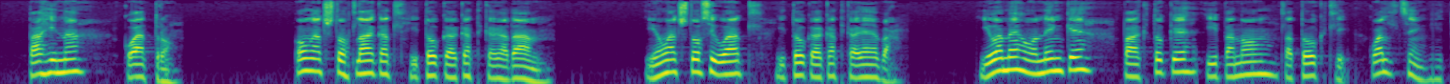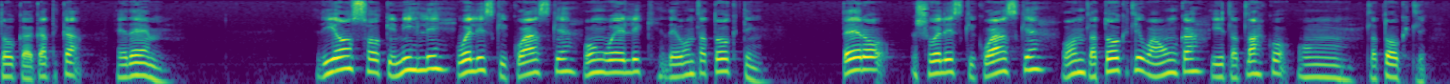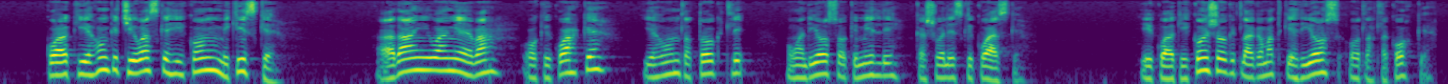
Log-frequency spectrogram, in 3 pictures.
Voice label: good news, nahuatl guerrero chilapa; guerrero nahuatl the bible league nt drama

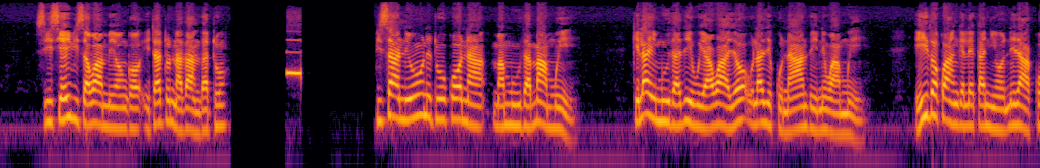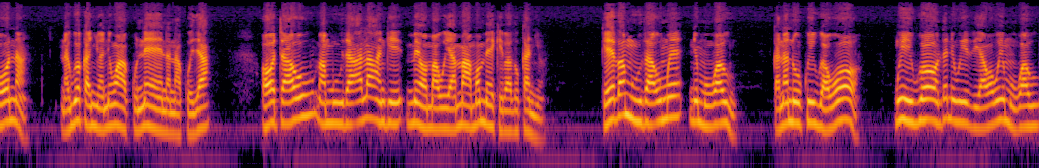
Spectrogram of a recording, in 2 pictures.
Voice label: kikamba drama; good news; bible

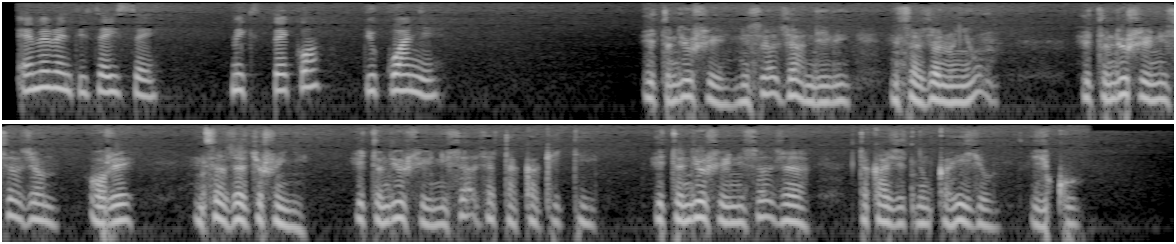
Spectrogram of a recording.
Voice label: mixtec diagnostic spanish mexico

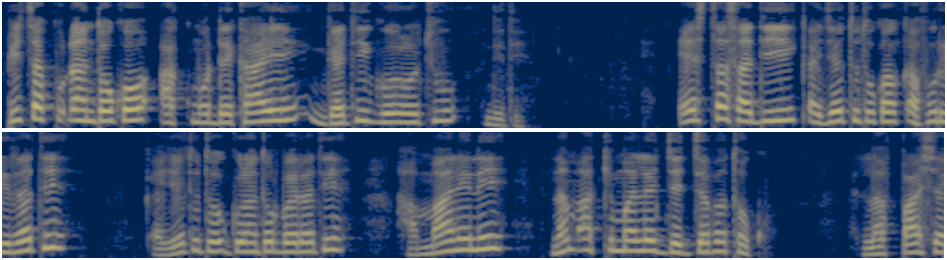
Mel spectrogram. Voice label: borana sakuye

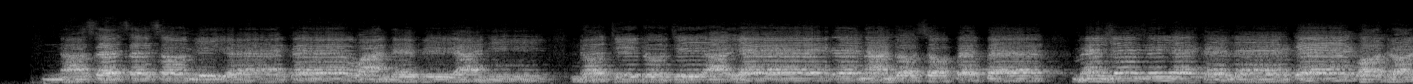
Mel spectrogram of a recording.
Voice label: words of life sango; sango central african republic nt drama

